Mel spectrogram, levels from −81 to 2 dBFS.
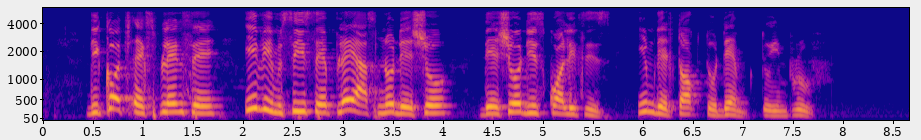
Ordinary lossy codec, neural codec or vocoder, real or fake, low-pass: none; none; real; 5.4 kHz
